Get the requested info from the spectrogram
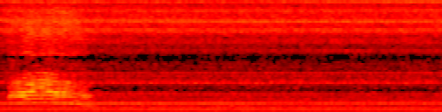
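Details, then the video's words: Pet cat asking for a snack with a single short meow, arching up and down in pitch, followed by several seconds of quiet room hum. "Cat meow’ wants a snack"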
